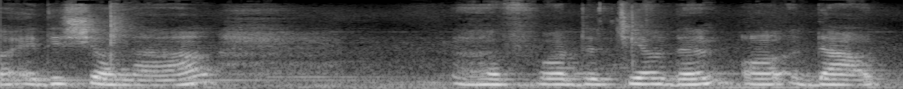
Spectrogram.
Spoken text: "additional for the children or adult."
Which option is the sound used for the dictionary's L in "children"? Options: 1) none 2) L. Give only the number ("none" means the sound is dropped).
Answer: 2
